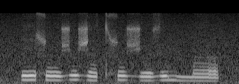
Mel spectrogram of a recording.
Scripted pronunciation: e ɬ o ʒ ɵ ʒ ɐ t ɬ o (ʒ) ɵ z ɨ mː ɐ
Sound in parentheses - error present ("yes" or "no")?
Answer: no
